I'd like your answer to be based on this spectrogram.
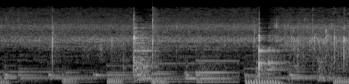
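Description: Finely chopped garlic cloves frying in a pan for a mango and carrot white pickle, a steady close sizzle broken by a few scraping stirs of the spoon.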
